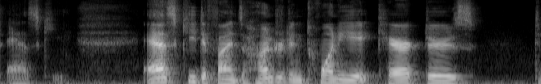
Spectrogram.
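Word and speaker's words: ASCII: So if you ever see that acronym, it's pronounced ASI key.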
